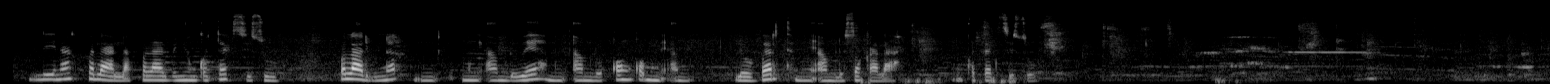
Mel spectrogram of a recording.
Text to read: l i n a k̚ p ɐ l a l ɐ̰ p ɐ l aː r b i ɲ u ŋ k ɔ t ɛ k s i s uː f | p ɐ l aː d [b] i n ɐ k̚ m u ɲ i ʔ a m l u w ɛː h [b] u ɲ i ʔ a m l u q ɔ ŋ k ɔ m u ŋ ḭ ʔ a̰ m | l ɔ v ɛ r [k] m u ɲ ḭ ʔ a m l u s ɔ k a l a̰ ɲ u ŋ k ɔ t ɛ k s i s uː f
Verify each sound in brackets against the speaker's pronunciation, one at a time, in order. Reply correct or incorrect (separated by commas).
correct, incorrect, incorrect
